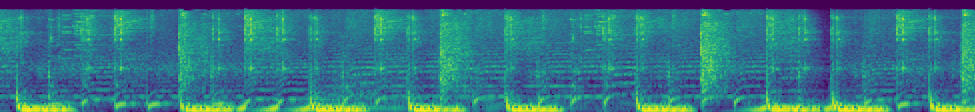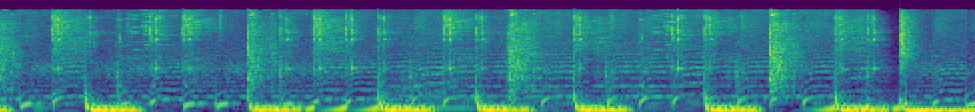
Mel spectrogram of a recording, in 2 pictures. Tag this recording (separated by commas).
Music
